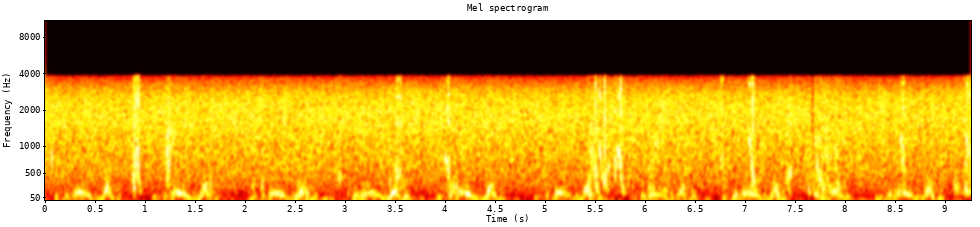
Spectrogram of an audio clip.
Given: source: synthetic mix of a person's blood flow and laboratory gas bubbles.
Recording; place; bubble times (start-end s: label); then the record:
Doppler ultrasound of blood flow; precordium
0.00-0.10 s: bubbles
0.84-0.98 s: bubbles
1.18-1.35 s: bubbles
1.62-1.73 s: bubbles
2.06-2.22 s: bubbles
2.52-2.67 s: bubbles
2.91-2.99 s: bubbles
3.43-3.59 s: bubbles
3.97-4.17 s: bubbles
5.41-5.86 s: bubbles
6.01-6.25 s: bubbles
6.74-6.82 s: bubbles
7.01-7.18 s: bubbles
7.39-7.50 s: bubbles
7.57-7.99 s: bubbles
8.54-8.65 s: bubbles
8.77-8.91 s: bubbles
9.08-9.27 s: bubbles
From the record:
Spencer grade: 3 (all of the cardiac periods contain showers or single bubble signals, but not dominating or overriding the cardiac motion signals); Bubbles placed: anywhere in the cardiac cycle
